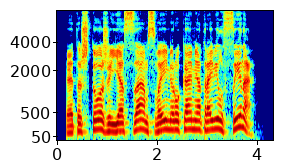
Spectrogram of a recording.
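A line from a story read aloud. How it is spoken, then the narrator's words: Roaring. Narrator (Russian): проревел Искин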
